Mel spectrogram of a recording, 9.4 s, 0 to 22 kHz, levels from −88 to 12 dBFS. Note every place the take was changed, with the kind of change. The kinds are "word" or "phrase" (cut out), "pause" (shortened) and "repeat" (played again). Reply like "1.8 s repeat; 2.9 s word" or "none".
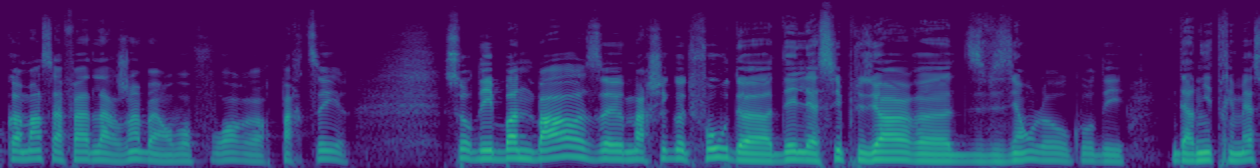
none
